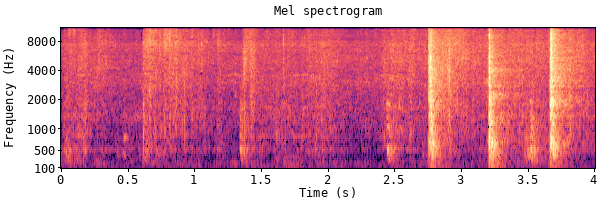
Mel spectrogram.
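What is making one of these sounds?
A long bamboo pole scrapes and knocks along the ground as it is dragged.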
